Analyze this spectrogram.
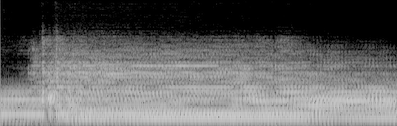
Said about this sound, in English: Distortion pedal, which overloads the signal. Overdrive the sound and make it sound pretty rude.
